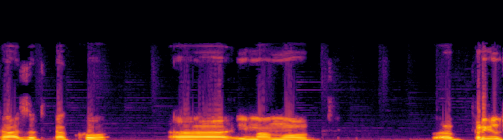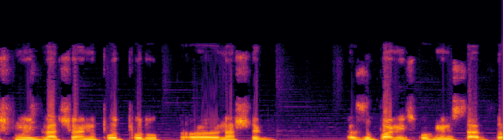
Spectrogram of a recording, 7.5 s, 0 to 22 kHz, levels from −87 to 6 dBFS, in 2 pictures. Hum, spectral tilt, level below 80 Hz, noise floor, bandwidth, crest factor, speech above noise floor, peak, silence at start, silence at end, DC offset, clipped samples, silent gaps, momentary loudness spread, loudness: none; -6.5 dB/octave; -46 dBFS; -49 dBFS; 15 kHz; 12 dB; 39 dB; 0 dBFS; 0 s; 0 s; under 0.1%; 0.3%; none; 6 LU; -11 LUFS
